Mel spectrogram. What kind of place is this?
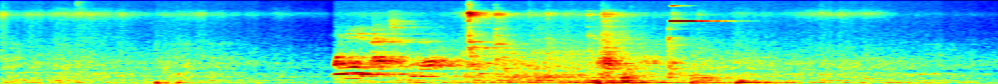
elevator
